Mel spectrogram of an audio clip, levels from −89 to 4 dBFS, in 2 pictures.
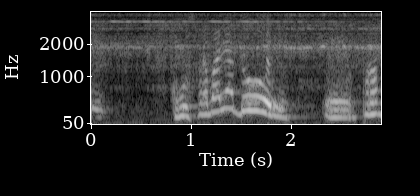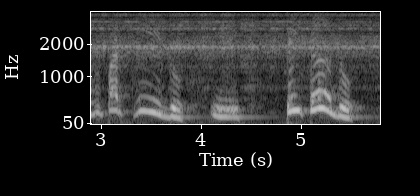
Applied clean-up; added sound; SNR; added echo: none; Screech; 14 dB; none.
